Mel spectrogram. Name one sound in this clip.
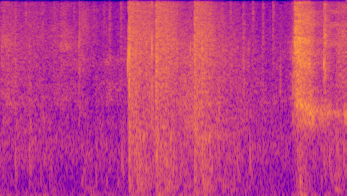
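A rifle fires a rapid burst of loud shots.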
